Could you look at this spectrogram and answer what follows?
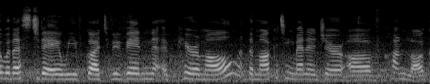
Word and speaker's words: Viven Perumal: and over here with us today we've got Vivint pyramol the marketing manager of conlog I hope I pronounced your name correctly that's correct thank you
